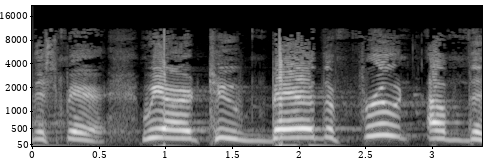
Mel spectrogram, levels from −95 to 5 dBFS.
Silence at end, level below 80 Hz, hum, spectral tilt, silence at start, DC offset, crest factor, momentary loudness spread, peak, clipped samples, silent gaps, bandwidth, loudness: 0 s; -48 dBFS; none; -5 dB/octave; 0 s; under 0.1%; 14 dB; 12 LU; 0 dBFS; under 0.1%; none; 11.5 kHz; -14 LUFS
